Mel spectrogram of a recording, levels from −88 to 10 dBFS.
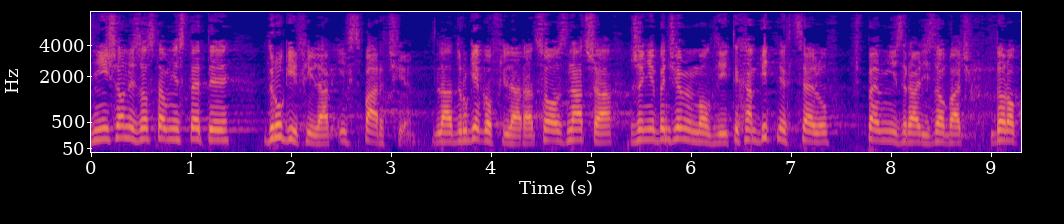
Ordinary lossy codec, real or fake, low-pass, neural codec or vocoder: none; fake; none; codec, 16 kHz, 16 kbps, FreqCodec, larger model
